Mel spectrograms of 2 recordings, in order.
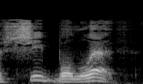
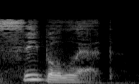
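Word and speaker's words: Shibboleth: They said unto them, "Say now, Shiboleth." And he said, "Siboleth," for he could not frame to pronounce it right.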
